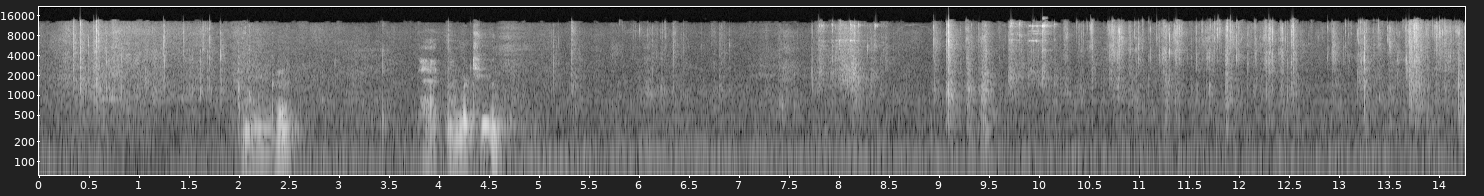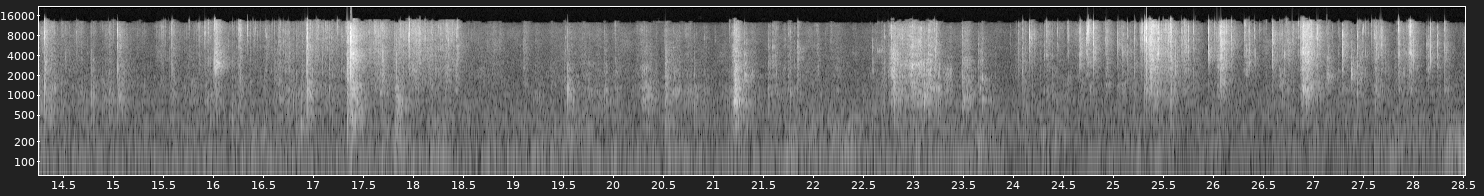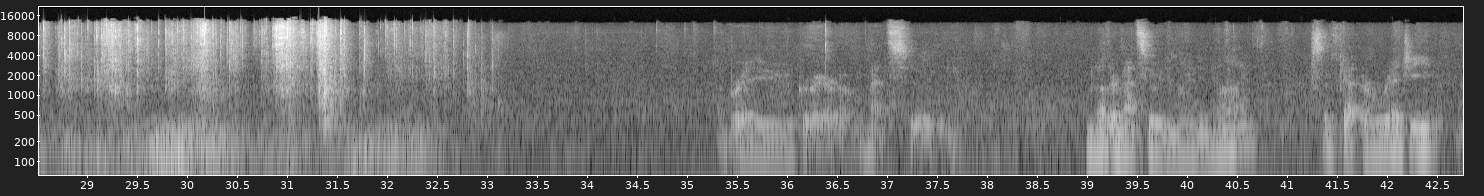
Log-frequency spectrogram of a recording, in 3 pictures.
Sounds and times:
Inside, small room: 0:00.0 - 0:42.7.

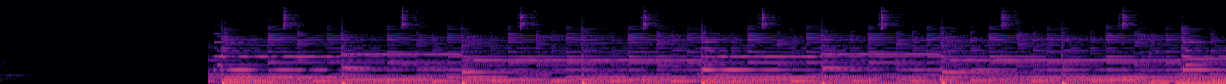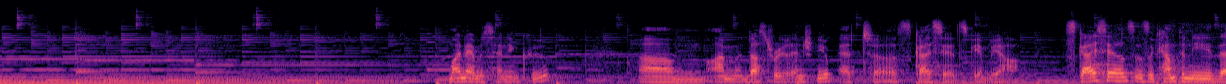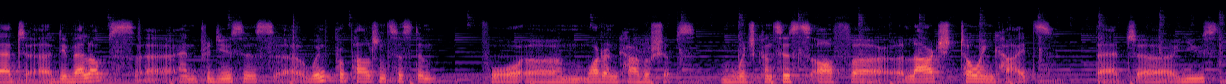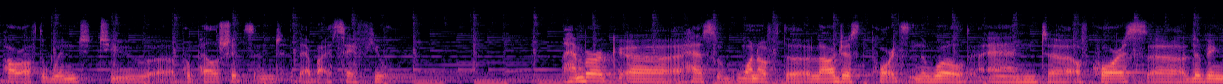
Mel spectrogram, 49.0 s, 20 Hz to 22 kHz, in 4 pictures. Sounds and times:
Music: 0:02.1 - 0:49.0
Speech: 0:16.7 - 0:17.8, 0:18.6 - 0:40.8, 0:42.4 - 0:49.0.

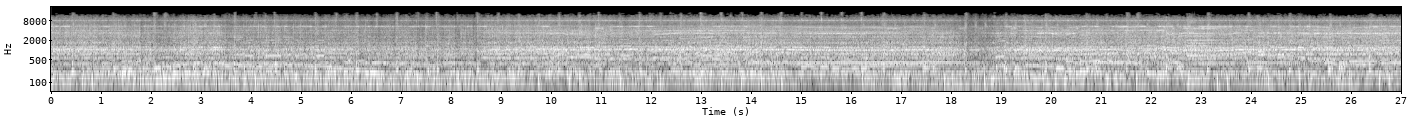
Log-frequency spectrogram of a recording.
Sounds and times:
Music: 0:00.0 - 0:27.0.

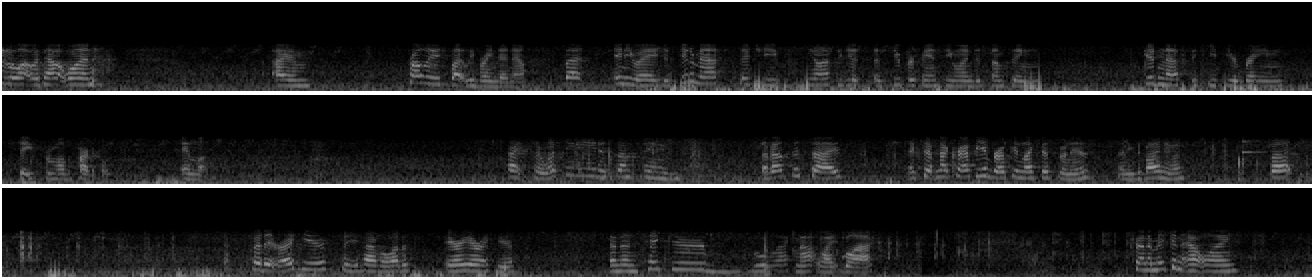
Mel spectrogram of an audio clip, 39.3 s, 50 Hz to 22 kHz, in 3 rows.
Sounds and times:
Speech: 0:02.7 - 0:03.1, 0:04.1 - 0:10.4, 0:11.4 - 0:14.2, 0:14.9 - 0:15.2, 0:18.2 - 0:20.0, 0:20.7 - 0:21.6, 0:22.2 - 0:25.0, 0:25.8 - 0:26.1, 0:28.7 - 0:31.4, 0:32.3 - 0:34.9, 0:37.5 - 0:38.6.

